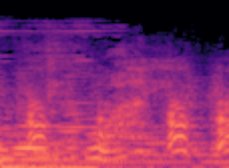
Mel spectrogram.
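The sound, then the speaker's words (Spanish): A dog barks four times in quick, uneven succession, short yipping barks, over a steady low background hum. “¿No has visto el perro?”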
